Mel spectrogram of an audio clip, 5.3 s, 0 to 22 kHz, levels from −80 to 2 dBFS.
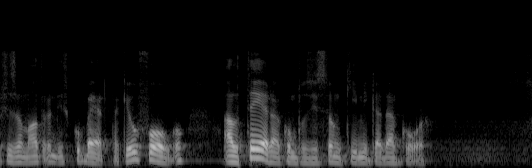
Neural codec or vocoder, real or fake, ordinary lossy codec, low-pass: codec, 16 kHz, 0.9 kbps, LongCat-Audio-Codec; fake; none; 7.2 kHz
